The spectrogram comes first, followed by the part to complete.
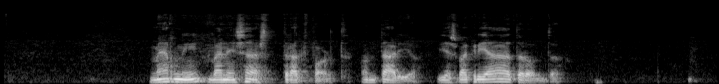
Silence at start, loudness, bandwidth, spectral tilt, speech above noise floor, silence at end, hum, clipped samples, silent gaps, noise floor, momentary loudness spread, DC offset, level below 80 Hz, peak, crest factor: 1.5 s; -16 LUFS; 9.4 kHz; -8 dB/octave; 44 dB; 1.6 s; none; under 0.1%; none; -60 dBFS; 14 LU; under 0.1%; -50 dBFS; -2 dBFS; 16 dB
